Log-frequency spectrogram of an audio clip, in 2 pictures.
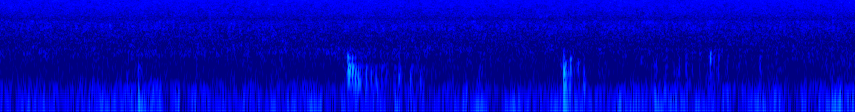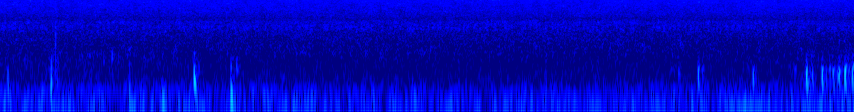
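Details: Morning stomach growling recorded on a phone on waking: low rumbling with scattered gurgles and squeaks over steady background noise; ordinary borborygmi, normal bowel sounds.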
